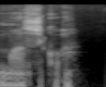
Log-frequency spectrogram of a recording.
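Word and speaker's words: Moskva (Москва): Jag bara kommer ihåg att Moskva ser ut som att det stavas Mokba. Men det uttalas tydligen Moskva.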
